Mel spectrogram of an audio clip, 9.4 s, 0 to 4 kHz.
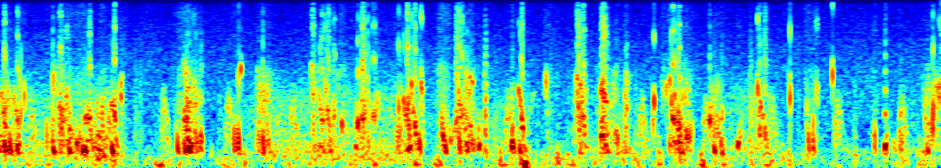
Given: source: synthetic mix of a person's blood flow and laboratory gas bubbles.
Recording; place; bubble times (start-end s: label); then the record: Doppler ultrasound of blood flow; subclavian vein
0.00-0.29 s: bubbles
0.43-0.96 s: bubbles
0.98-1.27 s: bubbles
1.73-2.05 s: bubbles
2.31-2.45 s: bubbles
2.54-2.80 s: bubbles
3.09-3.82 s: bubbles
3.94-4.27 s: bubbles
4.37-4.83 s: bubbles
5.08-5.37 s: bubbles
5.42-5.51 s: bubbles
5.75-5.92 s: bubbles
5.97-6.32 s: bubbles
6.50-6.96 s: bubbles
7.06-7.26 s: bubbles
7.35-7.45 s: bubbles
7.51-7.71 s: bubbles
7.86-7.94 s: bubbles
8.04-8.20 s: bubbles
8.29-8.37 s: bubbles
8.71-9.14 s: bubbles
9.21-9.42 s: bubbles
From the record:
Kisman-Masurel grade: 243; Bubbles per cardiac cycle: several, 3 to 8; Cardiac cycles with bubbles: 100%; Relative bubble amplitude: loud (0.450 to 0.775); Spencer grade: 3 (all of the cardiac periods contain showers or single bubble signals, but not dominating or overriding the cardiac motion signals); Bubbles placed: anywhere in the cardiac cycle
